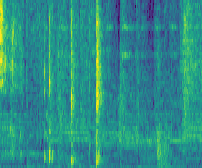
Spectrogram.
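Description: Soft background music under a few short clicks and scrapes of a silicone spatula against a stainless steel mixing bowl as frozen broccoli florets are tossed.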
